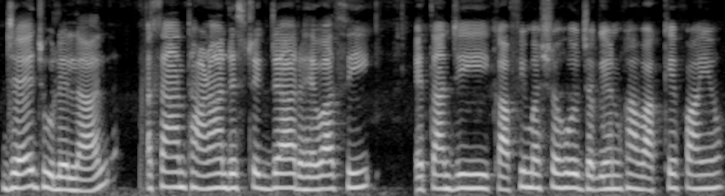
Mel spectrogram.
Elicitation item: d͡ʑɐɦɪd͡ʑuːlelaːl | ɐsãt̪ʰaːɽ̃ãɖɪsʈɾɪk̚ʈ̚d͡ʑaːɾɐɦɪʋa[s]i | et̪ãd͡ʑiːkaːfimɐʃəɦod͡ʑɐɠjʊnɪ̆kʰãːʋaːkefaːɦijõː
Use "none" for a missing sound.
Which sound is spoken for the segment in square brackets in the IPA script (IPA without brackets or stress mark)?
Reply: s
